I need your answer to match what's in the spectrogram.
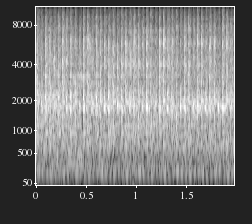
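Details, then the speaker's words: Shibaura P17F 17 hp diesel mini tractor, 747 hours, glow plugs heated, cool outdoors, tiller engaged: steady even diesel beat pulling load cleanly, no knocks or rattles; engine smooth, no extra noises, normal under load. "Отлично Отлично работает двигатель ровно четко без лишних Шумов каких-то"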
